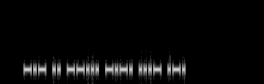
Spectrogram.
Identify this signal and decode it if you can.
Morse code, heard as a keyed tone, about 48 wpm, 700 Hz. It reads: KI7CVR
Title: USA Call Signs - 6 Characters - Repeated 2x - 50wpm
